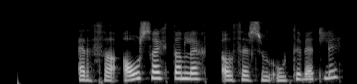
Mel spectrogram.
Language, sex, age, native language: Icelandic, female, 20-29, German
